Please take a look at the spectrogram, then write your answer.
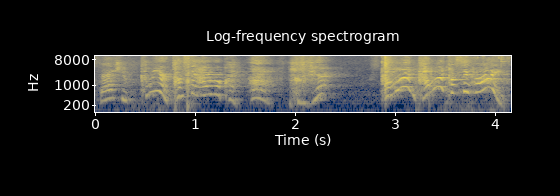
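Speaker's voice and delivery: climbing into a loud squeaky call; sing-song puppy call, building up; high-pitched dog call. Real, not acted. Calling her dog over.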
